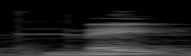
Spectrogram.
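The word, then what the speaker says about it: maté: Mate with an accent on the E. It's a drink from South America.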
